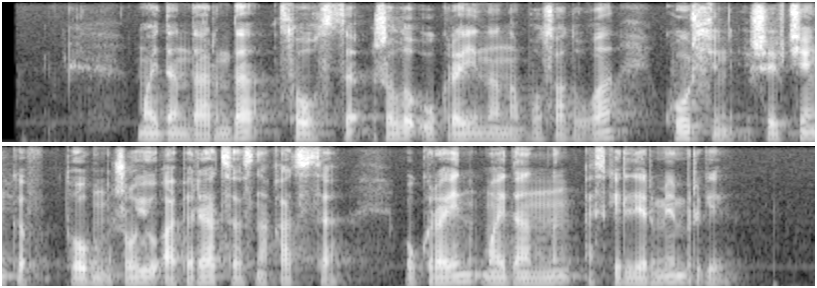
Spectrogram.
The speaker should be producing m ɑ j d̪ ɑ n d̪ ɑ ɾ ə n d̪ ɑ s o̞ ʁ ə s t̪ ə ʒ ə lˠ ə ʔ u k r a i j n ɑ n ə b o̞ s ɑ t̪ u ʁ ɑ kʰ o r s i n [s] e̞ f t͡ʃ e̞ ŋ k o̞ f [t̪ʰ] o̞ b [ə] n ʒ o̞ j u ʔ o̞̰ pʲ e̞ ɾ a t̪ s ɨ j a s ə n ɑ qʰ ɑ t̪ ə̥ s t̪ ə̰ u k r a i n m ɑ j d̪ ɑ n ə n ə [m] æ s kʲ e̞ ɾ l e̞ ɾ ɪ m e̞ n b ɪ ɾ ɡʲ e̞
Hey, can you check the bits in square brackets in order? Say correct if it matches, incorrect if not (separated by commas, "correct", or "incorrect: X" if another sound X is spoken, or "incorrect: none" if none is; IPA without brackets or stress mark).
incorrect: ʃ, correct, correct, incorrect: ɴ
